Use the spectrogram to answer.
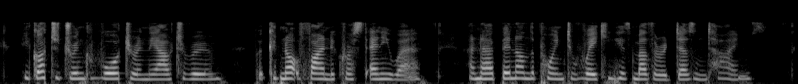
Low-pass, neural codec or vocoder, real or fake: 7.2 kHz; none; real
